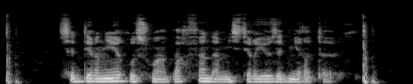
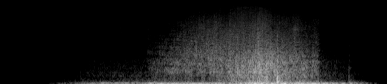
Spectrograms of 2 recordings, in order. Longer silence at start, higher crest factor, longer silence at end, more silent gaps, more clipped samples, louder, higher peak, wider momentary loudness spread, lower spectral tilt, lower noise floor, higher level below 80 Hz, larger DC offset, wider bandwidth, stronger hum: second, 0.05 s vs 0.85 s; about the same, 16 dB vs 18 dB; about the same, 0.35 s vs 0.3 s; neither; neither; first, -18 LUFS vs -27 LUFS; about the same, -2 dBFS vs -4 dBFS; second, 15 LU vs 23 LU; about the same, -6 dB/octave vs -6 dB/octave; second, -39 dBFS vs -46 dBFS; second, -44 dBFS vs -28 dBFS; neither; about the same, 11 kHz vs 10.5 kHz; neither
